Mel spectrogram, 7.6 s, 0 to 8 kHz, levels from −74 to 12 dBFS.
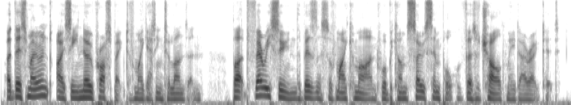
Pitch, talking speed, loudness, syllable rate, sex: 130 Hz, 235 wpm, -19 LUFS, 6.1 syllables/s, male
